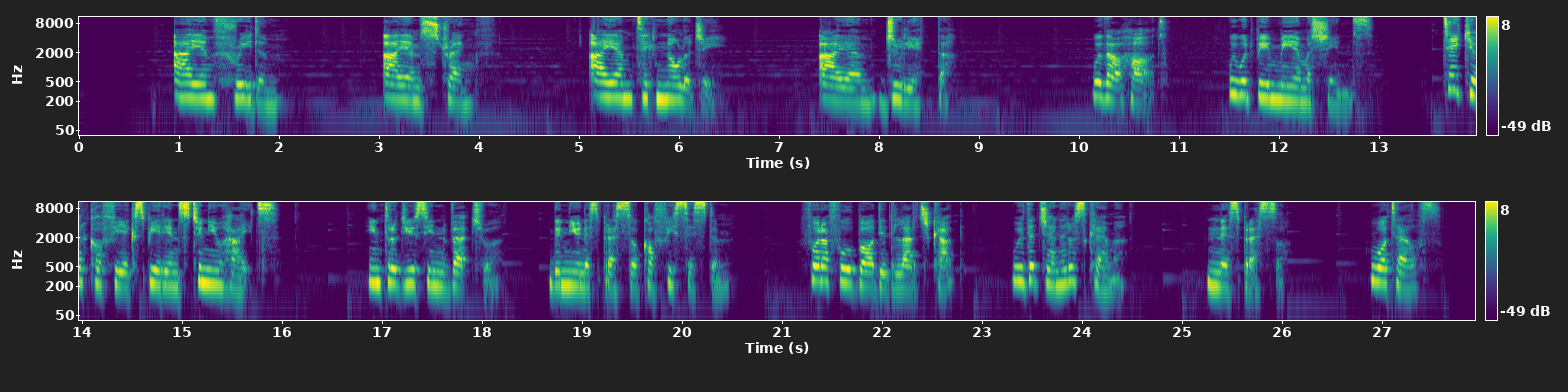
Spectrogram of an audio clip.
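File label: Italian, Accented English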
